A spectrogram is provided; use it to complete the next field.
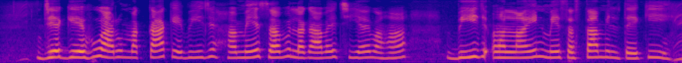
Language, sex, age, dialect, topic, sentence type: Maithili, female, 18-24, Angika, agriculture, question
